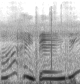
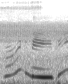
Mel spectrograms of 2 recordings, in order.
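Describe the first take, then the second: First: High, slow cooing greeting. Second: Very high sing-song coo. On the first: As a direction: coo a hello to a pet. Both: Real, not acted. Greeting the horse softly.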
